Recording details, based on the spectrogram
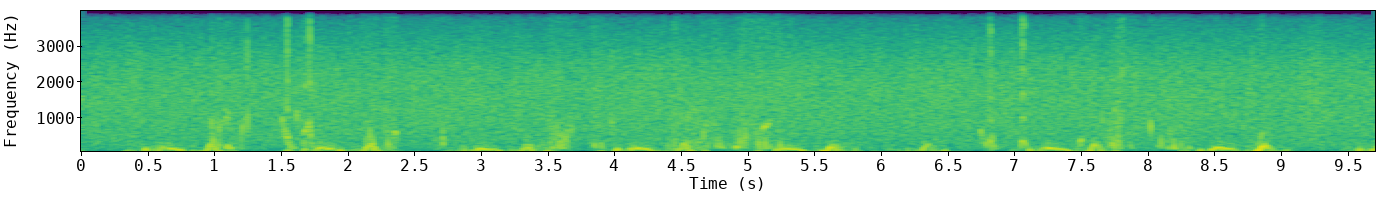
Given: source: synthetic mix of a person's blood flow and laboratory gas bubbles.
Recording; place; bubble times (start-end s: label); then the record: Doppler ultrasound of blood flow; precordium
0.94-1.31 s: bubbles
1.48-1.77 s: bubbles
2.09-2.22 s: bubbles
2.26-2.40 s: bubbles
2.65-2.77 s: bubbles
3.49-3.71 s: bubbles
3.80-4.00 s: bubbles
4.37-5.33 s: bubbles
6.68-7.12 s: bubbles
7.46-7.56 s: bubbles
7.63-7.91 s: bubbles
7.98-8.35 s: bubbles
From the record:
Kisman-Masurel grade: 233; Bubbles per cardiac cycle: several, 3 to 8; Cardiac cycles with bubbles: 50 to 99%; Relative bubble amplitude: loud (0.450 to 0.775); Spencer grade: 3 (all of the cardiac periods contain showers or single bubble signals, but not dominating or overriding the cardiac motion signals); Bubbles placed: anywhere in the cardiac cycle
